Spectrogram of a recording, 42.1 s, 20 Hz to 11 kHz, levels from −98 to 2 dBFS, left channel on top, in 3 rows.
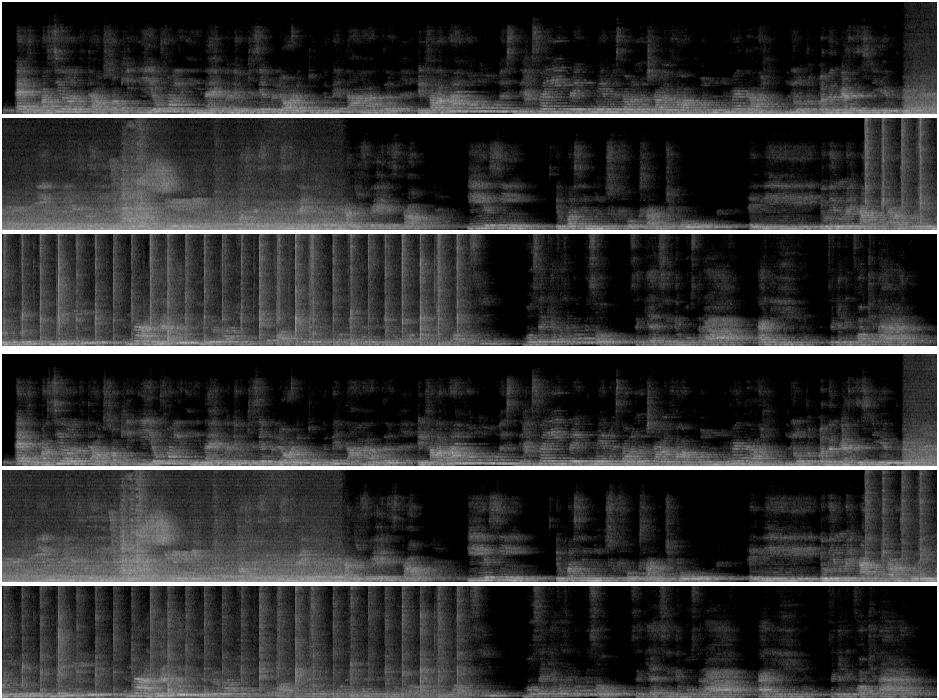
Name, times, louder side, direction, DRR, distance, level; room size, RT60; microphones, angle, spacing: voice 1, 0.2-17.2 17.5-20.4 21.0-22.0 22.3-24.7 25.2-29.6 29.9-31.4, right 1 dB, 20° right, -6 dB, 1.9 m, -42 dB
sound 1, 7.6-12.6, equal, 80° left, 1.1 m, -51 dB
sound 2, 13.5-19.1, right 1 dB, 65° right, 1.7 m, -40 dB
voice 2, 20.7-21.1 29.8-30.4 31.1-35.5 35.8-41.8, left 2 dB, 40° left, -6 dB, 2.1 m, -48 dB
Run, 27.0-35.1, left 4 dB, 25° left, 0.5 m, -47 dB
9.4 x 6.4 x 3.0 m, 1.5 s
head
